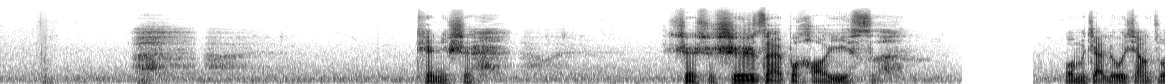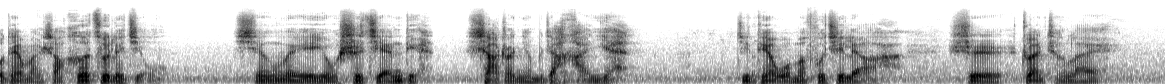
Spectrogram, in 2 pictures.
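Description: A middle-aged man speaks calmly and seriously.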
